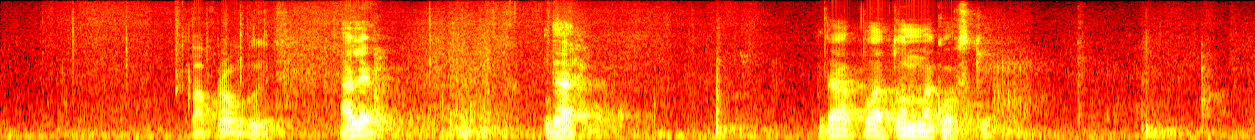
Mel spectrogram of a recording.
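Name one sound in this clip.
A man talks into a phone.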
